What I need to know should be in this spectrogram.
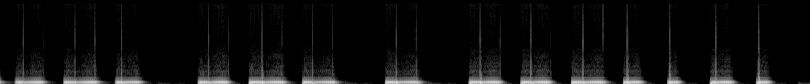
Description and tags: Bass Hits with Crackle
Series of bass hits and crackle generated from a No-Input Mixer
